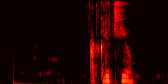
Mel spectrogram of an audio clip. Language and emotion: Russian, angry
